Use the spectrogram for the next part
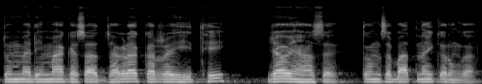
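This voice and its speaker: A man's voice: medium pitch, flat delivery, moderate pace, mellow, clear, resonant tone, natural voice. A man voicing a grown son and husband in a spoken moral story, stern and protective of his mother. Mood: angry.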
